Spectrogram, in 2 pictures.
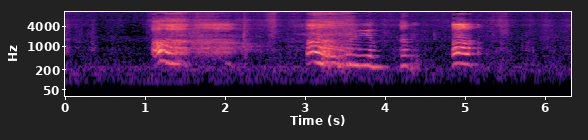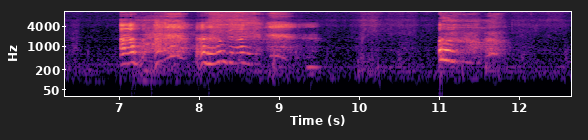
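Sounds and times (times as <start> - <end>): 
person moaning: 1.1 - 2.1, 3.0 - 3.6, 7.0 - 9.5, 11.0 - 11.9.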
